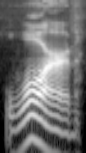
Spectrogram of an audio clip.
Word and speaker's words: warm: first word here warm warm notice my lips there war or if you could say war like the conflict war um just add an m sound after that warm warm it's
